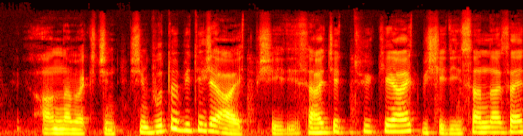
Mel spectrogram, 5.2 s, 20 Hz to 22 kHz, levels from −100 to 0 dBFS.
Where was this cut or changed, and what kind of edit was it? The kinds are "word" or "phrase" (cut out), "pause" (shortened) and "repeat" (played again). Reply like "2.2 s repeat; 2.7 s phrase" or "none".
2.1 s word; 3.5 s word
